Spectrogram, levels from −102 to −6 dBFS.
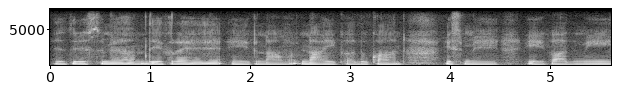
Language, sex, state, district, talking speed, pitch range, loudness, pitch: Hindi, female, Uttar Pradesh, Jyotiba Phule Nagar, 170 wpm, 145-160 Hz, -16 LUFS, 150 Hz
